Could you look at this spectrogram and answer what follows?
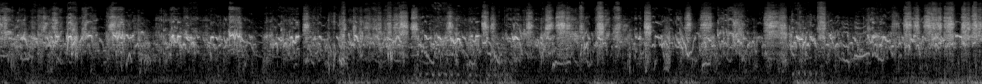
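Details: Many Australian budgerigars chirp together in their aviary, a thick, constant chatter of quick high notes and sharp clicks that barely dips in volume.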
